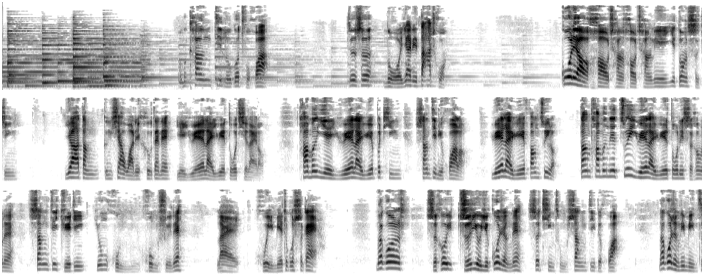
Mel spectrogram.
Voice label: good news shan, drama

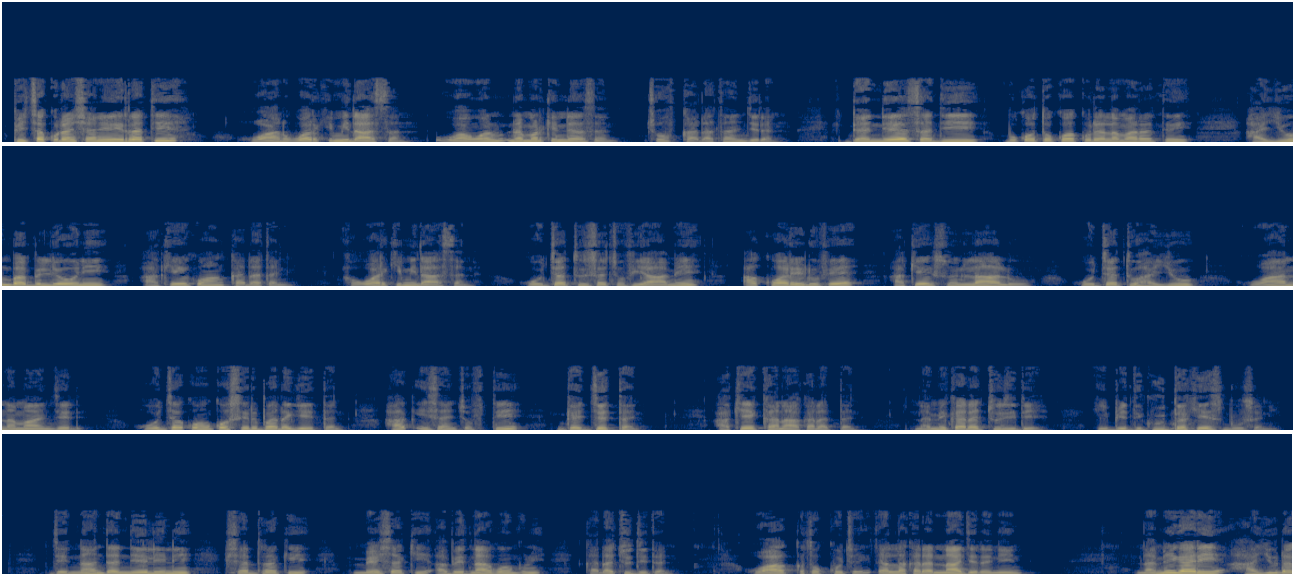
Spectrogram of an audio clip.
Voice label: borana sakuye; laali chaqasi jiradin 5 jilalacha waaqat on trial for god

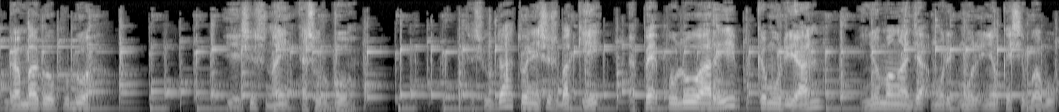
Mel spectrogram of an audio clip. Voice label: good news minangkabau muko muko; kaba ilo

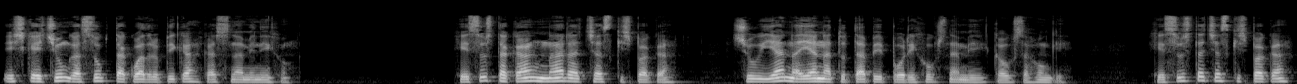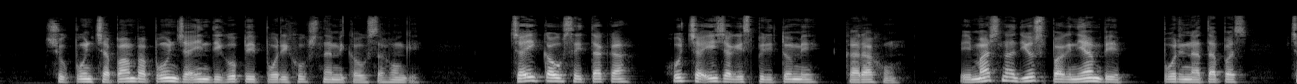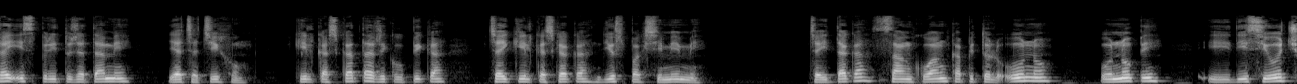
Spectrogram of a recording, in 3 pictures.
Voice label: good news quichua otovalo

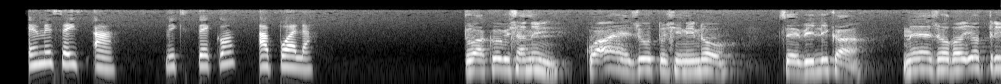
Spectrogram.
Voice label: mixtec diagnostic spanish mexico

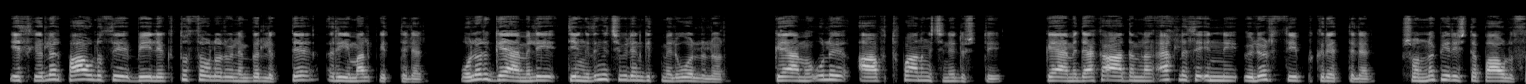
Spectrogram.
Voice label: turkmen, bible translation drama

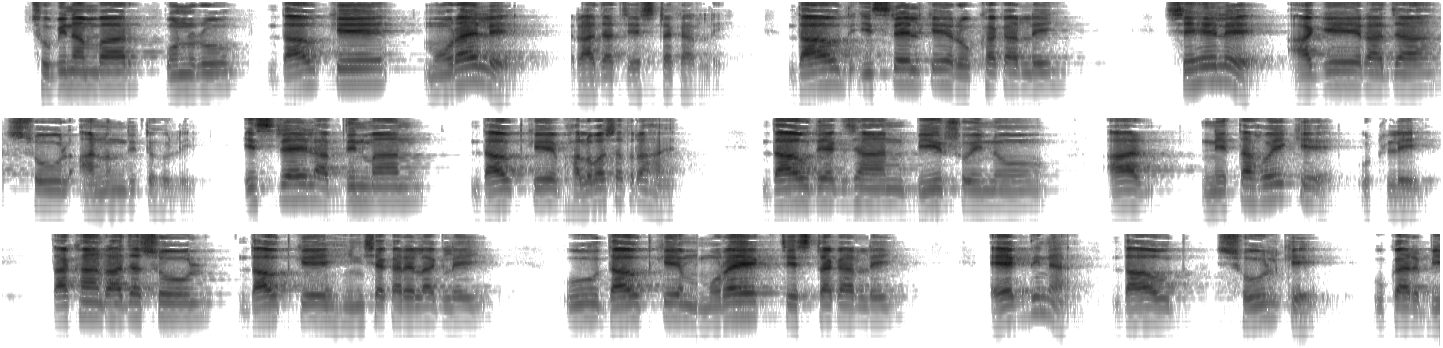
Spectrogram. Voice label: servants of god urao, kurukh drama

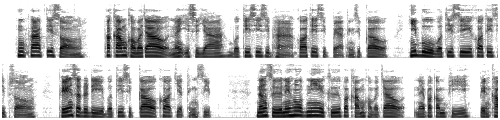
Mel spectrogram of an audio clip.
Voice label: good news thai northeastern

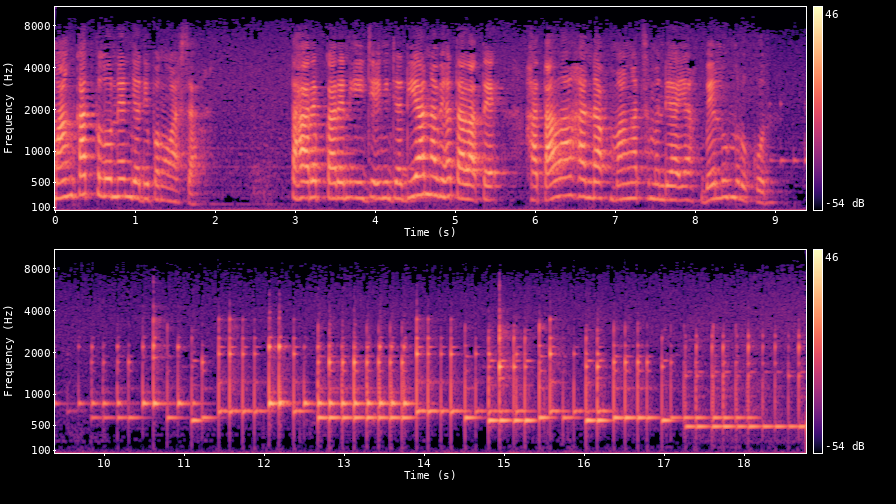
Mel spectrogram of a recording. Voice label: kabar bahalap good news ngaju, drama; bible

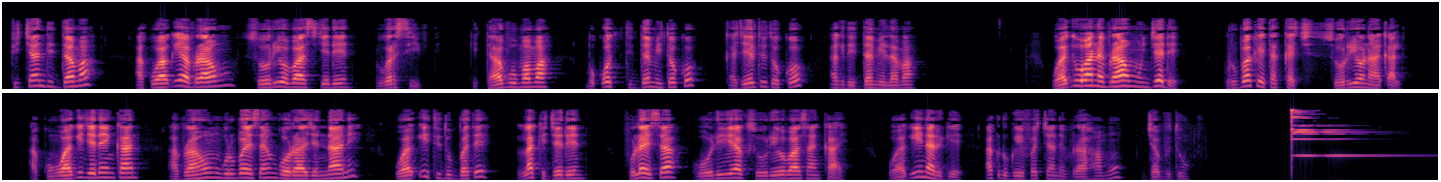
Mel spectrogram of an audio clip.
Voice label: borana sakuye

